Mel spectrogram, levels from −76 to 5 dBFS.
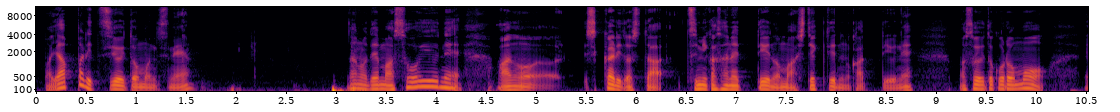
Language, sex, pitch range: Japanese, male, 75-110 Hz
